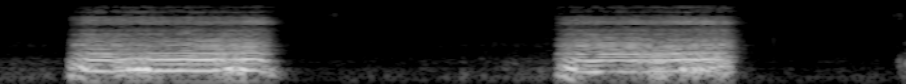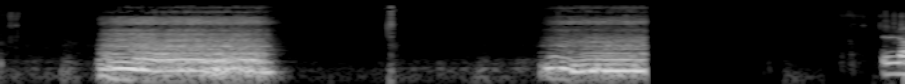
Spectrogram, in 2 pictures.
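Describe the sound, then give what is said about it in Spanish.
Loud snoring from a sleeping person: four long, harsh rasping snores at a steady rhythm, each lasting over a second, with quiet breathing pauses in between. “Es el ronquido típico que inicia, si se dan cuenta, eh, es intenso, es continuo y va aumentando eh, en intensidad.”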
